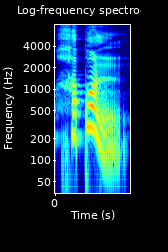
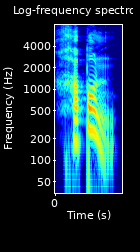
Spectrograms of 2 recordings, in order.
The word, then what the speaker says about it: Japón: It's pronounced like a h, okay, from your throat. Sounds come from Arabic, okay? So we got jugar, jugar, to play, jugar. We got jardín, jardín, garden, or Japón, Japón.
